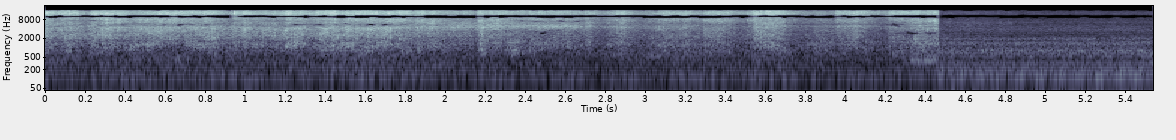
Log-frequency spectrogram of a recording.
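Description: A fire hose sprays water with a loud, steady hiss.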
